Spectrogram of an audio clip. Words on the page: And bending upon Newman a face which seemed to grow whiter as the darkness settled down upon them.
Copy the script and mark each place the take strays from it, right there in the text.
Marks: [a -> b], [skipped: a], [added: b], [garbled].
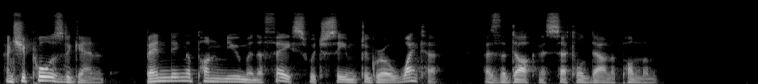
And [added: she paused again] bending upon Newman a face which seemed to grow whiter as the darkness settled down upon them.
